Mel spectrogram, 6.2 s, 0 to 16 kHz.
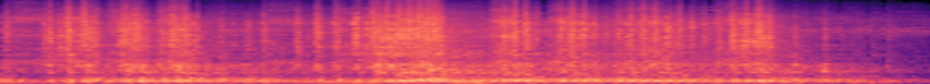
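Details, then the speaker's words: Abandoned 1967 Cadillac DeVille on its first start in 40 years: it catches and revs unevenly, surging and sagging, and won't hold idle before dying. Vacuum leaks from reused old lines are heard, and the engine is probably getting hot. "Doesn't want to idle at all. What the hell was that?"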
